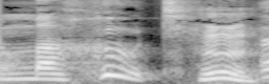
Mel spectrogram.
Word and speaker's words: mahout: A mahout is a person who wrangles or drives what animal? – How do you spell that? – M-A-H-O-U-T.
